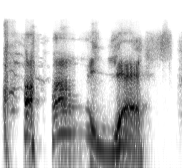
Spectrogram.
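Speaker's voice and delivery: high gleeful cackle of a busybody; eager nosy glee; gleeful laugh. Retold or imitated. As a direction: laugh like someone delighted to wade in. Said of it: "some people see that and go".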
